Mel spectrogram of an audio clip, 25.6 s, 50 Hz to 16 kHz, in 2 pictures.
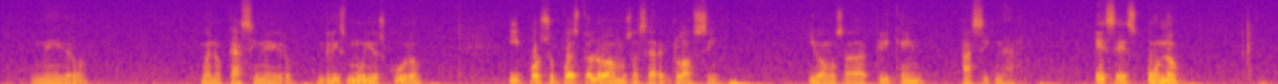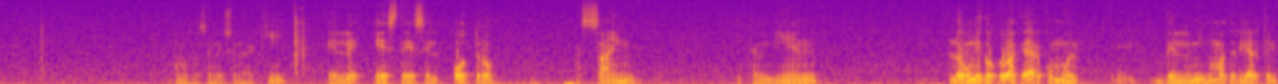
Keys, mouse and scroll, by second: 6.0 click, 7.4 click, 9.6 click, 12.1 scroll down 1, 12.7 shift+middle click, 14.2 right click, 15.8 l, 18.1 click.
